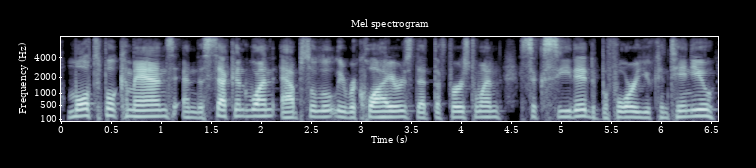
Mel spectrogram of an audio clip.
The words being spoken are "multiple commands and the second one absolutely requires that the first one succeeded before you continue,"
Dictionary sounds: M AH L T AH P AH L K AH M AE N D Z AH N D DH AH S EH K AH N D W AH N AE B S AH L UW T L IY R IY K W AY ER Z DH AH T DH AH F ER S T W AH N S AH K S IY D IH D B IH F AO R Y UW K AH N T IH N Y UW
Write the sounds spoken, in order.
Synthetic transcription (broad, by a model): M AH L T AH P L K AH M AE N D Z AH N DH AH S EH K AH N D W AH N AE B S AH L UW T L IY R IY K W AY ER Z DH AH T DH AH F ER S T W AH N S AH K S IY D IH D B IH F AO R Y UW K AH N T IH N Y UW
